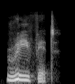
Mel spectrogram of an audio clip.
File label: "refit", Indian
